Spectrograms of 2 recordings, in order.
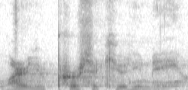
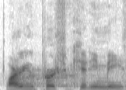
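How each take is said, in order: First: Whispered, breathy question, low and soft; hushed quote. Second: Faster, louder, pressing question; urgent question. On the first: Acted. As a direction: whisper it like a voice from nowhere. God's voice quoted to Saul. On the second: Shown as a demonstration. Quote repeated urgently.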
